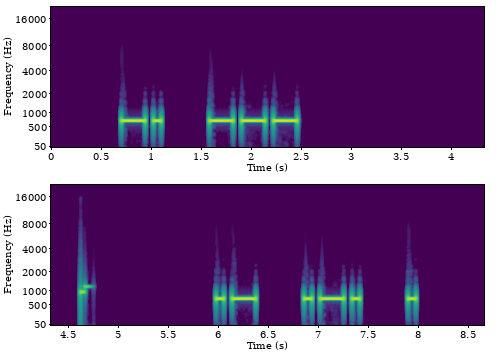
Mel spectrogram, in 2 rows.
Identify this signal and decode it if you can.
Morse code, heard as a keyed tone, about 15 wpm, spaced as for 11 wpm, 700 Hz. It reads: NO ARE
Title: 2x Character Spacing - Top 100 Words - 15wpm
